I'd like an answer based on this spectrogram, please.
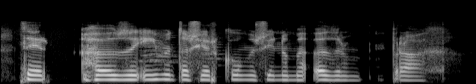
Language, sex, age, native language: Icelandic, male, 11, Icelandic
